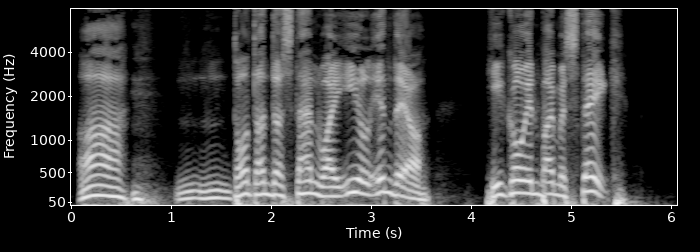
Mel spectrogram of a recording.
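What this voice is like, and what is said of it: Mocking put-on foreign accent. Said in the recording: “So racist. ... It's an accent. ... it's an impression.”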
